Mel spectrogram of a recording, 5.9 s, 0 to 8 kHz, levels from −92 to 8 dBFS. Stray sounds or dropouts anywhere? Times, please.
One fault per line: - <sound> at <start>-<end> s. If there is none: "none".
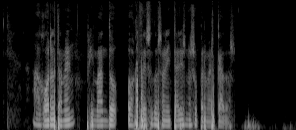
none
